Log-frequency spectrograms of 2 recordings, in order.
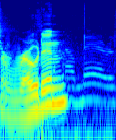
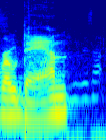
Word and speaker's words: Rodin: Wouldn't it be pronounced Rodin, not Rodan? Like it would be an A instead of an I.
